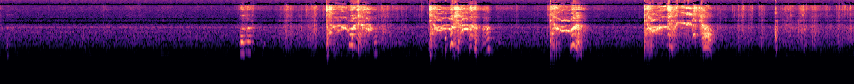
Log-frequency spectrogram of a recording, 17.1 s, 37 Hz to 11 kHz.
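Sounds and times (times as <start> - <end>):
person coughing: 6.5 - 7.6, 8.6 - 9.9, 11.0 - 11.8, 12.9 - 14.2.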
